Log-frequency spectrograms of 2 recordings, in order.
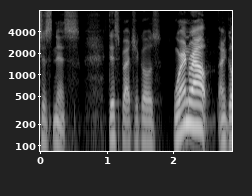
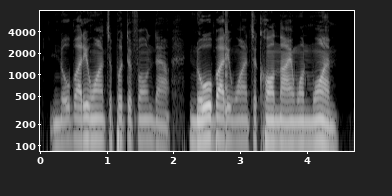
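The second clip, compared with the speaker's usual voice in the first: plain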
